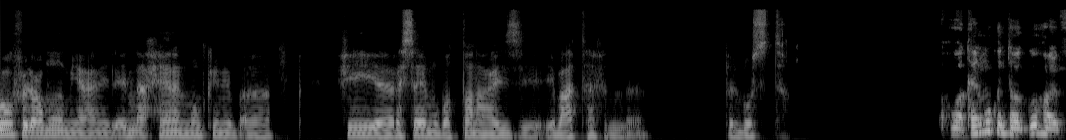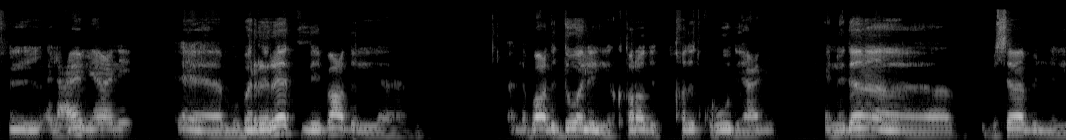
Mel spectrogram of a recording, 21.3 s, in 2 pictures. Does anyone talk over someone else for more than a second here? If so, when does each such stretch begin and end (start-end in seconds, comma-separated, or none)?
none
